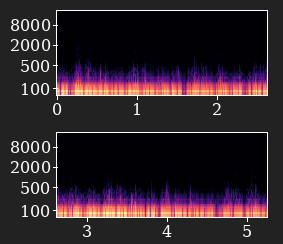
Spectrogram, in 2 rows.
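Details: Deep, muffled low thumps repeating steadily over a soft hum, about 81 beats a minute as counted live; a heartbeat recorded up close for ASMR.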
